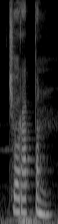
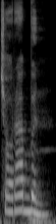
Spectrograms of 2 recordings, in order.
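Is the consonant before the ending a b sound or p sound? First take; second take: p sound; b sound. First: A p sound comes before the ending. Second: A b sound comes before the ending. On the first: The speaker calls it wrong. "saya lebih butuh effort untuk bilang corapen" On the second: The speaker calls it right. "Maka corab yang benar coraben"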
